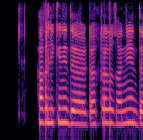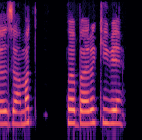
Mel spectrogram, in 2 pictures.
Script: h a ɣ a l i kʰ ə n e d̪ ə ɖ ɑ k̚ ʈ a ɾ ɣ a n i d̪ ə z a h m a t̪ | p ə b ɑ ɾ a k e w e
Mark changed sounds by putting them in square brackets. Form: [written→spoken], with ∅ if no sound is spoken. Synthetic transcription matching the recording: h a ɣ a l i [kʰ→k] ə n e d̪ ə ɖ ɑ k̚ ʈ a ɾ ɣ a n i d̪ ə z a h m a t̪ | p ə b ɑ ɾ a k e w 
